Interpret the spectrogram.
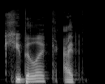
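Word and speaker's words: Kubelik: Is it Kublik? – Kublik. Like some people made it three syllables, some people made it more like two syllables, but close enough.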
